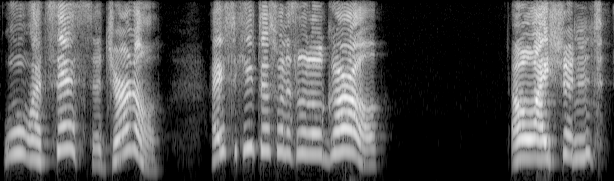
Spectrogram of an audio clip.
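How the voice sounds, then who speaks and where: A woman playing a mother who fusses brightly in a sing-song call and can turn tender, in a staged play reading. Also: extremely high pitch, lively intonation, measured pace, heavily acted. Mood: curious, guilty. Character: mother, brightly nagging, later tender and wistful.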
